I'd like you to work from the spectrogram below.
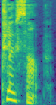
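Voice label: "close up", British English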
